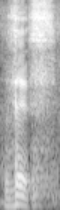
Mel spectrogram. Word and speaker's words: this: और अगले वर्ड की तरफ देखेंगे हम, दिस के अंदर हम आमतौर पर इसको इंडियंस इसको धिस बोलते हैं, धिस, नो दिस इज़ not that actual, असल प्रोनाउंसिएशन निकलता है उसका दिस।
